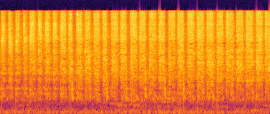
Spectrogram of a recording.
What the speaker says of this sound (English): It also creates a sanding scratch that will give the epoxy something better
